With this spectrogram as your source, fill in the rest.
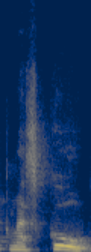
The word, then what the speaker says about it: Glasgow: Mas Bobi ini sekarang sedang menempuh pendidikan S2 di University of Glasgow. Tadi saya tanya bacanya gimana sih? Katanya orang sana tuh kedengerannya sepertinya ngomongnya Glasgow gitu ya.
